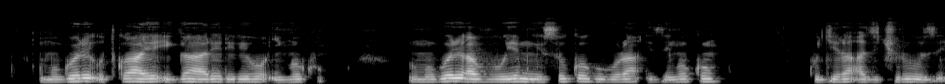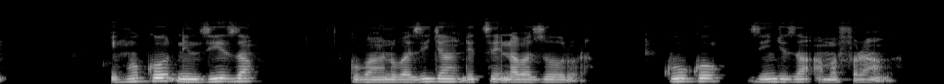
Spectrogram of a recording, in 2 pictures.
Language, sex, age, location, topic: Kinyarwanda, male, 25-35, Musanze, government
